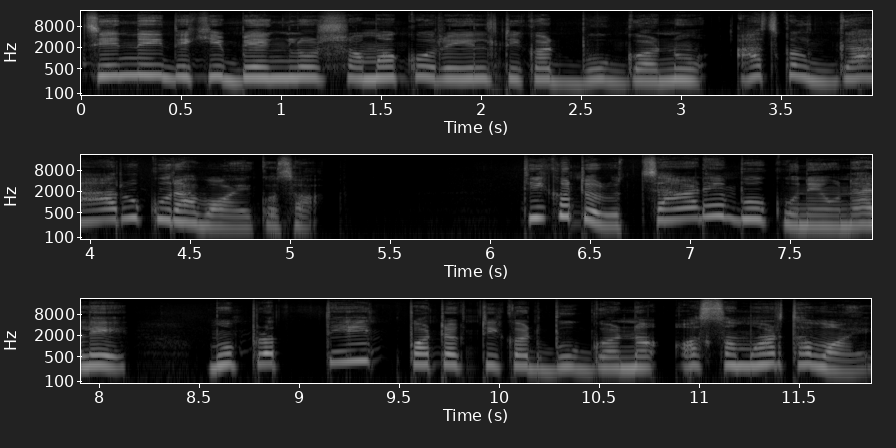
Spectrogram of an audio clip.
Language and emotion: Nepali, sad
